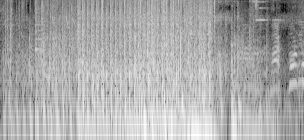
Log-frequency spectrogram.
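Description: Rapid automatic gunfire in the shooter game Call of Duty Warzone on the Vondel Resurgence map, a sustained dense burst of shots lasting about three seconds, loud and close, followed by scattered quieter game effects.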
